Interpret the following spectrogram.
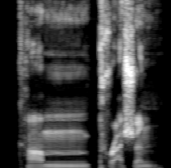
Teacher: the m and the P just flow together because your lips are already together and your mouth doesn't have to make that awkward movement and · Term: assimilation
